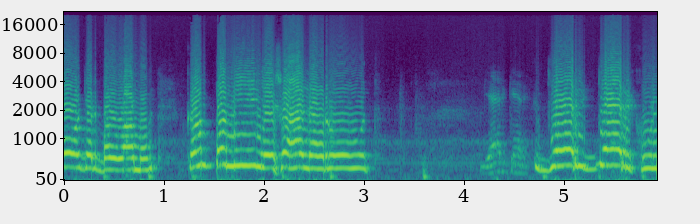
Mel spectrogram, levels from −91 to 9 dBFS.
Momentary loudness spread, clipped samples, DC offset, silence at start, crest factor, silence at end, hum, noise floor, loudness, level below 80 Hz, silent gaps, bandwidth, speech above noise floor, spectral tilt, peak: 18 LU; under 0.1%; under 0.1%; 0 s; 6 dB; 0 s; none; -40 dBFS; -9 LUFS; -40 dBFS; none; 20 kHz; 31 dB; -4.5 dB/octave; -4 dBFS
